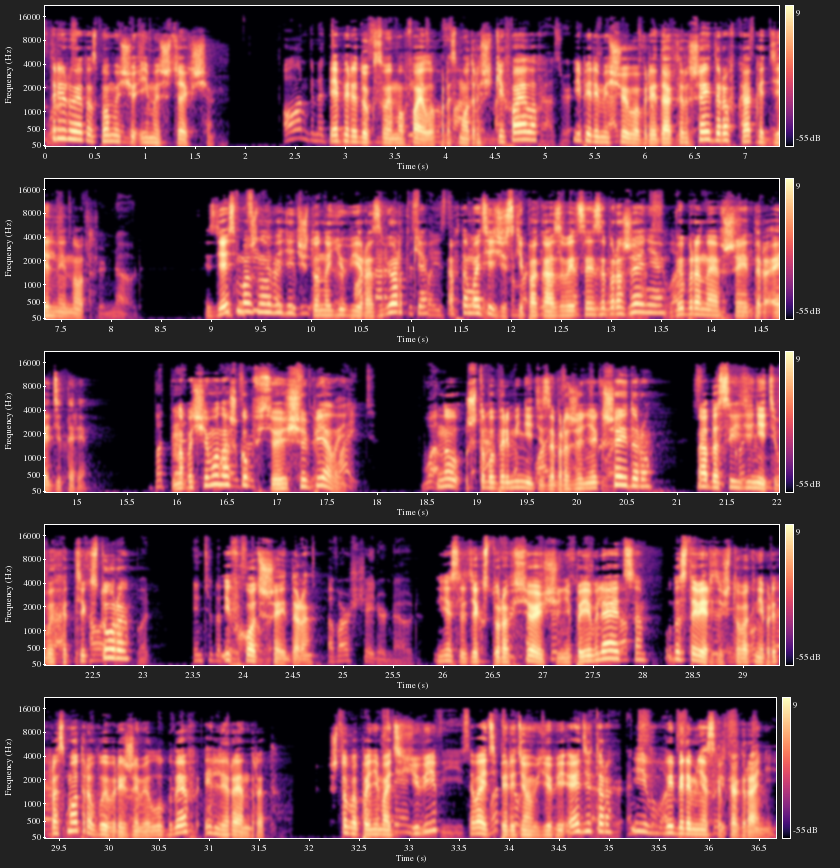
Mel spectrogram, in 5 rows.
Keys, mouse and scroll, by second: 4.5 click, 5.8 click, 10.1 middle click, 11.0-11.7 scroll down 4, 11.7-12.9 scroll down 8, 13.0 click, 14.3 middle click, 21.5 click, 29.2 z.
